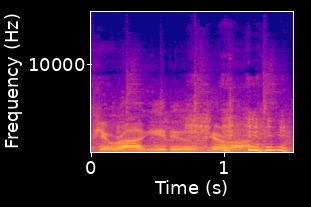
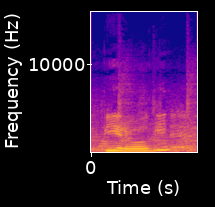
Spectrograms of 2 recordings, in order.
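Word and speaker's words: pierogi: you walk so funny that pagi I'm pronouncing it all wrong is itogi yeah there you go that sounds goodi but I'm that porogi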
